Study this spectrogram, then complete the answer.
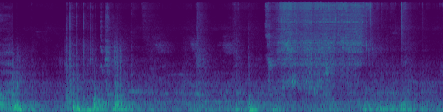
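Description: Water pours and splashes into a container holding a mixture with vinegar for several seconds, with clattering kitchen knocks and handling noises around it.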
